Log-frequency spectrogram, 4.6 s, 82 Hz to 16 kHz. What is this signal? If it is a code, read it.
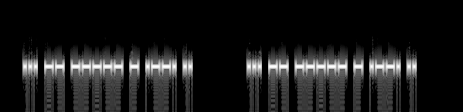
Morse code, heard as a keyed tone, about 46 wpm, 700 Hz. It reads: SM0TPI SM0TPI
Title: DXCC-100 Call Signs - 6 Characters - Repeated 2x - 45wpm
